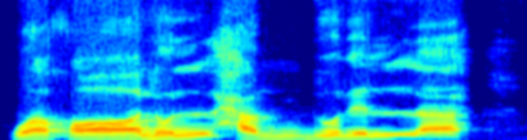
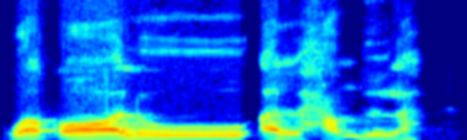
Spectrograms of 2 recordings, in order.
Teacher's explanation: Intinya adalah kalau wasol hilang matobi'inya.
